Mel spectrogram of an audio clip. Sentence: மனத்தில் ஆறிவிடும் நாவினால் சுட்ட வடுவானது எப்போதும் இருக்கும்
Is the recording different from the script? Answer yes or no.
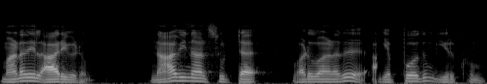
no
